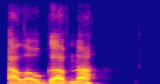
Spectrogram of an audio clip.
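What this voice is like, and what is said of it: Exaggerated put-on British accent. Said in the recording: “That's too much ... British accent”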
